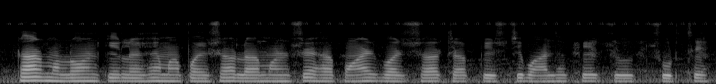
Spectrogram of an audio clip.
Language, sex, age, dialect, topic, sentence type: Chhattisgarhi, male, 46-50, Central, banking, statement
